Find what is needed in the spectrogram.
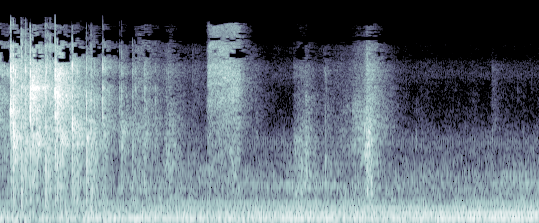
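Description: Aerosol spray paint can: a loud clicky rattle and hiss at the start, then three short sprays spread across the next two seconds.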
